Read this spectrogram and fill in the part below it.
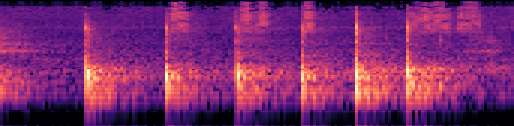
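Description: Pen or pencil strokes on paper while a maths exercise is worked, six short scratchy bursts at a steady rhythm, each starting sharply and trailing off, close and quiet with no talk.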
